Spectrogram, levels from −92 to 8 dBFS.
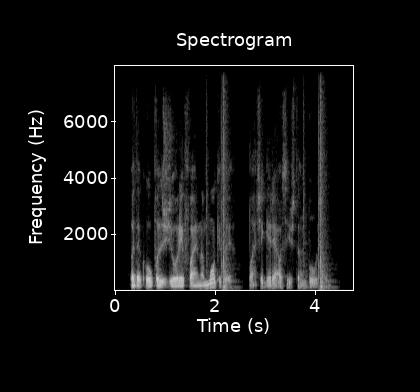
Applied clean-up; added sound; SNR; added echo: none; Slam / Microwave oven; 14 dB; none.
